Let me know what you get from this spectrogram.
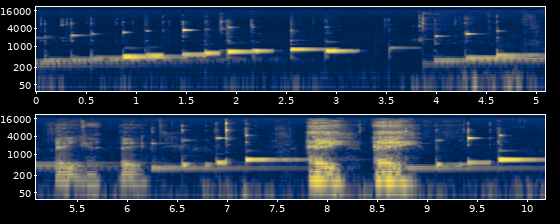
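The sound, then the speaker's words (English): A doorbell-like ding-dong chime plays a series of clear, sustained tones stepping up in pitch, fairly loud, with bursts of a voice cutting in over the later notes. “Do you need a doorbell?”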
